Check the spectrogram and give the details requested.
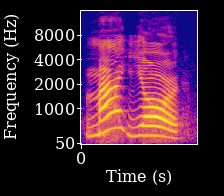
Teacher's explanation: nós temos o ó terminado em R com uma tonicidade mais forte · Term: sílaba tônica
